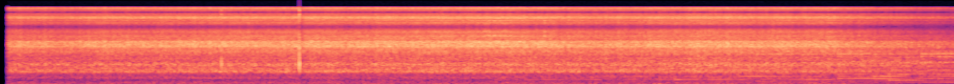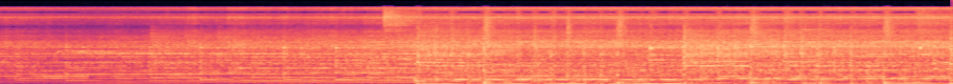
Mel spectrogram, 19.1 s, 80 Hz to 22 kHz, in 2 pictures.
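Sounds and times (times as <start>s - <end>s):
motorcycle engine: 10.6s - 19.0s.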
